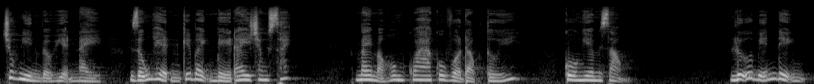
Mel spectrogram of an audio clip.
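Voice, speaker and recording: A woman narrating a storybook aloud in a lively, expressive reading style. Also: mid-range voice, normal speed, husky. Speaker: audiobook narrator.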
